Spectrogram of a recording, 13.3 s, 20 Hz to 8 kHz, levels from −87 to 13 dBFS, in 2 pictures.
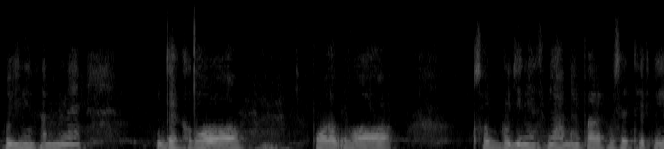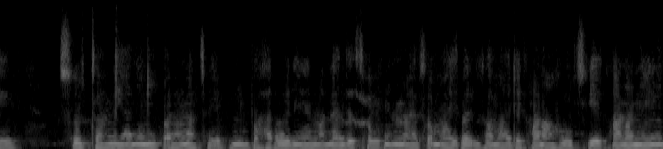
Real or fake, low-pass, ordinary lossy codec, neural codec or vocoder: fake; none; none; codec, 16 kHz, 2 kbps, FreqCodec, smaller model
